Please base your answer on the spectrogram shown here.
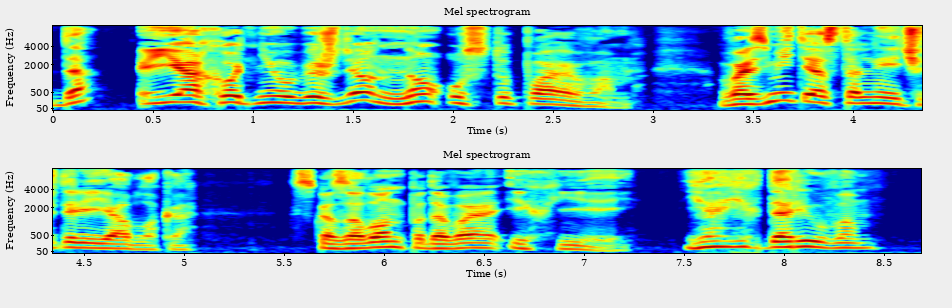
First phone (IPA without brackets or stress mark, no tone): d̪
